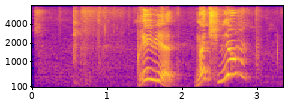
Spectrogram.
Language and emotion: Russian, positive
